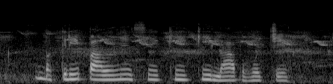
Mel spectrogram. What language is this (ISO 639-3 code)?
mag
